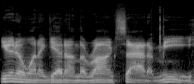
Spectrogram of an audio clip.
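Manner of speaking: low, odd, shady villain character voice. Storyteller voices a character he is introducing, weird voice for a character. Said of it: "I give him a bit of a weird voice for this guy".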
